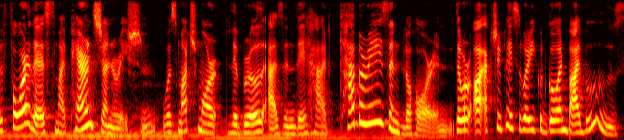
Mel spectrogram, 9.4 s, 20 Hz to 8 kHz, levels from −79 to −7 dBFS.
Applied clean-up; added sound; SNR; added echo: none; none; none; none.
